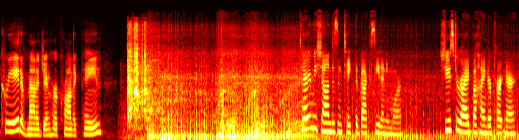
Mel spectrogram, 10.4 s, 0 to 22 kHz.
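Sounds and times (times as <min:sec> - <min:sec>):
speech: 0:00.1 - 0:02.2, 0:06.0 - 0:08.2, 0:08.8 - 0:10.3
Honda Shadow cruiser motorcycle engine starting, idling and revving: 0:02.5 - 0:10.3.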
